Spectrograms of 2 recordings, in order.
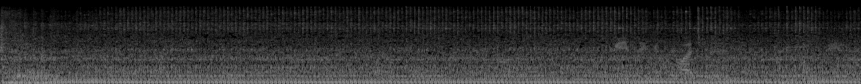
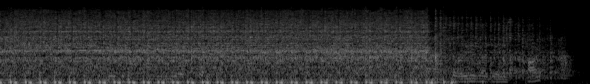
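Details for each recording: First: Craftsman 24-inch electric-start snowblower that would not start after sitting all summer, running after carburetor cleaner was sprayed into the spark plug hole: steady small single-cylinder putter, even beat about one per second, no misses or surging. Normal running. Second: Craftsman 24-inch electric-start snowblower left unused all summer: it cranks steadily but won't start despite spark and fuel and a new spark plug. Carburetor cleaner got it running without removing the carburetor.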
